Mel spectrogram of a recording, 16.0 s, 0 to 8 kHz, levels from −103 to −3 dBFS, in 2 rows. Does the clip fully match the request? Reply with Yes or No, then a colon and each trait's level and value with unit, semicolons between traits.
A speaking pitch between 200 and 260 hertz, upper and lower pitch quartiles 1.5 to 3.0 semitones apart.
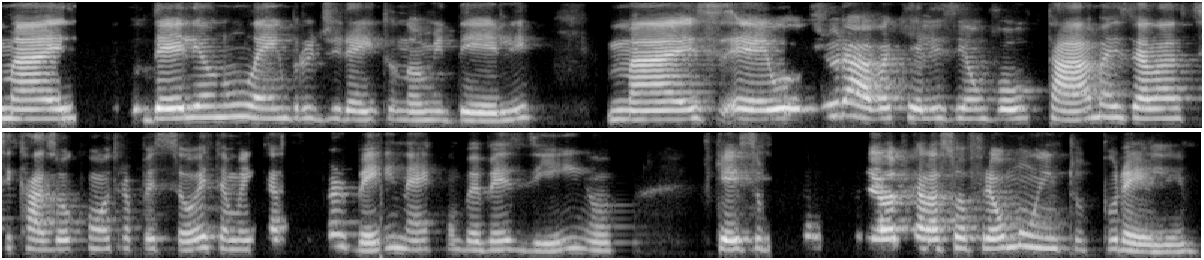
Yes: high, 230 Hz; narrow, 2.4 semitones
